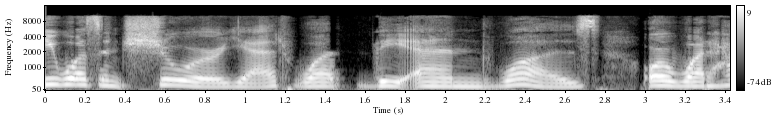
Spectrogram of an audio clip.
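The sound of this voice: The voice is an unforced reading voice. Pitch rises and falls by an ordinary amount.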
